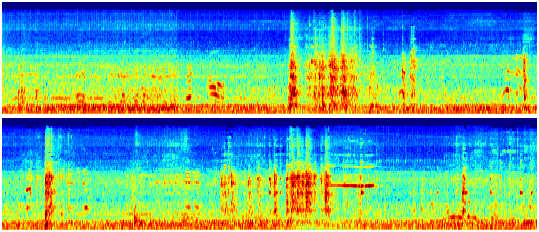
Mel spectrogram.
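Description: Tata Hitachi excavator's diesel engine running steadily under load as its bucket pushes a large boulder, with several sharp knocks of the steel bucket against the rock.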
